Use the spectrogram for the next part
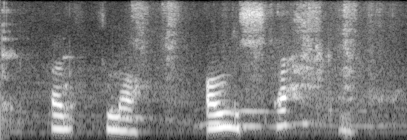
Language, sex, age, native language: Icelandic, male, 8, Icelandic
